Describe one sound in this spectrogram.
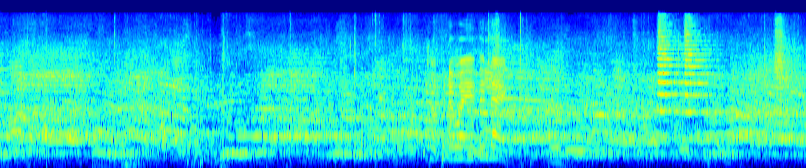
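Punches and kicks thud against bodies.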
